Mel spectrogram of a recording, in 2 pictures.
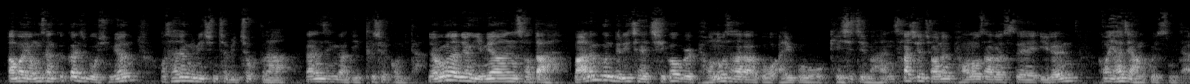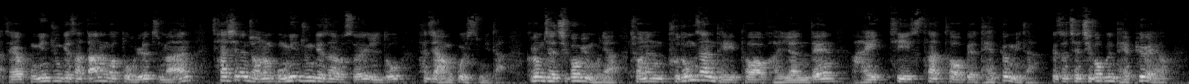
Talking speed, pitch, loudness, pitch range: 410 characters per minute, 125 Hz, -23 LUFS, 110-150 Hz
